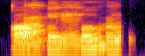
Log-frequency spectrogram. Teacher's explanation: সো এই জায়গায় যাতে আমরা টাচ না করি। ওকে, হার্ড প্যালেটে না, সফট প্যালেটে টাচ করব টানটা উপরের দিকে থাকবে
